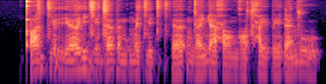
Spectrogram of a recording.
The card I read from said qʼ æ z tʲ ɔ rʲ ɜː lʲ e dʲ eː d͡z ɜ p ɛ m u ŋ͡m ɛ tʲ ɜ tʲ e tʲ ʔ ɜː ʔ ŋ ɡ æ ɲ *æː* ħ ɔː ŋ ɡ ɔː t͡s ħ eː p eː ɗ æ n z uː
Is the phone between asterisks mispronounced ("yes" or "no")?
no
